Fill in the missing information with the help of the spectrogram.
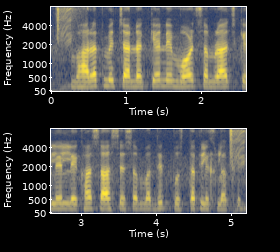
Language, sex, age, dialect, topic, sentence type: Magahi, male, 18-24, Western, banking, statement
